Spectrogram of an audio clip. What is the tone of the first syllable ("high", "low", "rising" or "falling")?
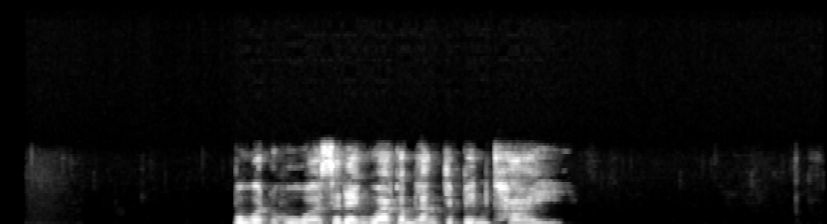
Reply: low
